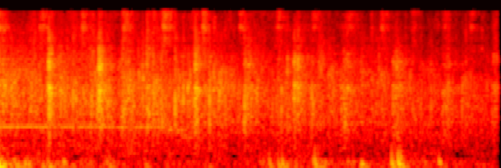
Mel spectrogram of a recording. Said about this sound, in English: You can clap your hands for the Lord.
